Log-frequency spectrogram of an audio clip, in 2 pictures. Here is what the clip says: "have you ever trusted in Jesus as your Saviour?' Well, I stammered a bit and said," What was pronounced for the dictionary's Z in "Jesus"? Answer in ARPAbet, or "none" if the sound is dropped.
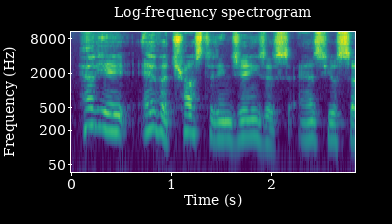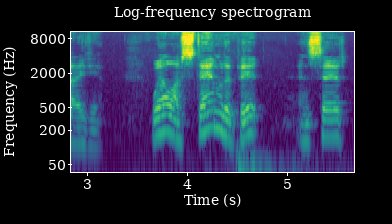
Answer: Z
